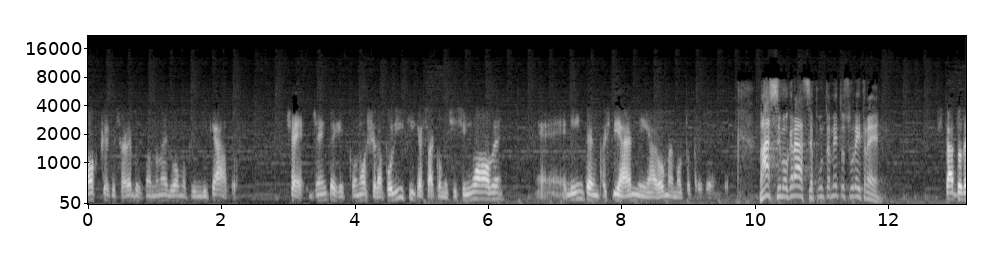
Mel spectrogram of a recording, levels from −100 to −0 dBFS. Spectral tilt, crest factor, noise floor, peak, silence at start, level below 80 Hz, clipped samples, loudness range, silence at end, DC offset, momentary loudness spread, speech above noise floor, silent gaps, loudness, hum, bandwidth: -4.5 dB/octave; 22 dB; -56 dBFS; -2 dBFS; 0 s; -62 dBFS; under 0.1%; 6 LU; 0 s; under 0.1%; 17 LU; 33 dB; none; -23 LUFS; none; 8.2 kHz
